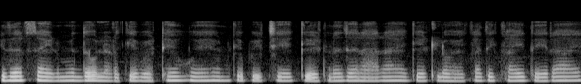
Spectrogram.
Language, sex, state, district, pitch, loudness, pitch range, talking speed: Hindi, female, Chhattisgarh, Jashpur, 175 Hz, -19 LUFS, 170-180 Hz, 225 wpm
